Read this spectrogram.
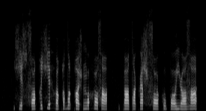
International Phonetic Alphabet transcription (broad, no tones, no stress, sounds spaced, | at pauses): ç ɛ ç sˤ o q ə ç ɛ h o q ə dˤ o q ɔ ʃ ŋ ɔ h o sˤ ɛ | p a tˤ o k a ʃ sˤ o k o p ɔ j ə˞ zˤ ɛ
